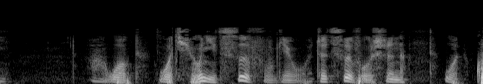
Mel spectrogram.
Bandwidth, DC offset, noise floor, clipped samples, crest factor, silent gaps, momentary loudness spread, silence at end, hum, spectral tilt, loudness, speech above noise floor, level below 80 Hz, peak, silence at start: 5.8 kHz; under 0.1%; -58 dBFS; under 0.1%; 26 dB; none; 11 LU; 0 s; none; -11 dB/octave; -26 LUFS; 33 dB; -42 dBFS; 0 dBFS; 0 s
